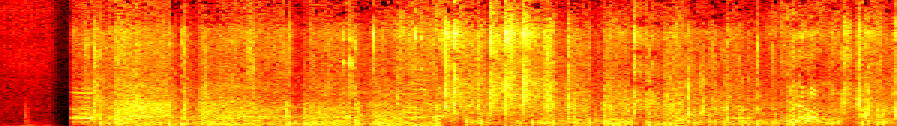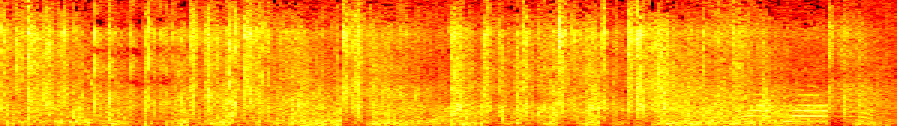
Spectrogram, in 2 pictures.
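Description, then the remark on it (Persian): Sustained bursts of automatic gunfire crackle almost nonstop in Piranshahr, Iran, loud and rapid-fire, with sharp cracks piling on top of each other while people's voices are mixed into the noisy, chaotic scene as protesters take cover. “و همینطور در پیرانشهر که صدای ممتد رگبار گلوله ها در ویدیو کاملا مشهود هست و پناه گرفتن معترضان زیر این رگبار گلوله ها.”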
